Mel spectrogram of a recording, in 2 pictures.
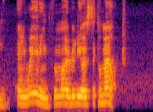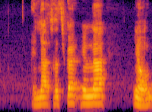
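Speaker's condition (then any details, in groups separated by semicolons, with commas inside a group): Cerebral palsy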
